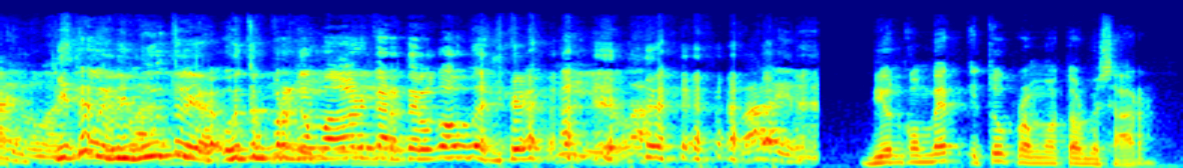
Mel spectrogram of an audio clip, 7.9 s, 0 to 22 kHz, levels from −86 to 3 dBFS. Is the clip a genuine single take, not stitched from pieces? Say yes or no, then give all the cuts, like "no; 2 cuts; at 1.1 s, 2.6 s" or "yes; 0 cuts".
no; 1 cut; at 5.5 s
